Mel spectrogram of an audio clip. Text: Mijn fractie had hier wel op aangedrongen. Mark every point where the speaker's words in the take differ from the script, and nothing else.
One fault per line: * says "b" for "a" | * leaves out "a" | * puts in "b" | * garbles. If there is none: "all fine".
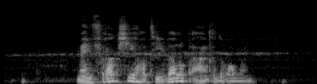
all fine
